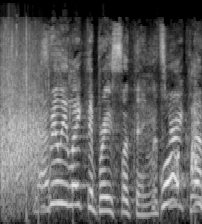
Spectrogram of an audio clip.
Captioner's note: clapping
